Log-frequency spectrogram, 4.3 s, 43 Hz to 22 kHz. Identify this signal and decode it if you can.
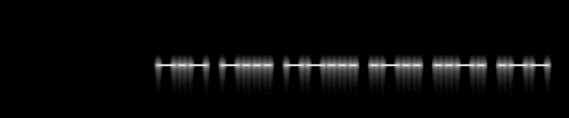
Morse code, heard as a keyed tone, about 30 wpm, 700 Hz. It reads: KB7LFW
